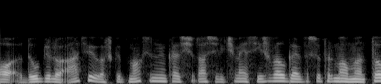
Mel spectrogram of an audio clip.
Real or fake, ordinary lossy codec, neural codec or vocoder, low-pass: fake; MP3, 32 kbps; codec, 16 kHz in and 24 kHz out, 0.6 kbps, FocalCodec, streaming, 2048 codes; 3.6 kHz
